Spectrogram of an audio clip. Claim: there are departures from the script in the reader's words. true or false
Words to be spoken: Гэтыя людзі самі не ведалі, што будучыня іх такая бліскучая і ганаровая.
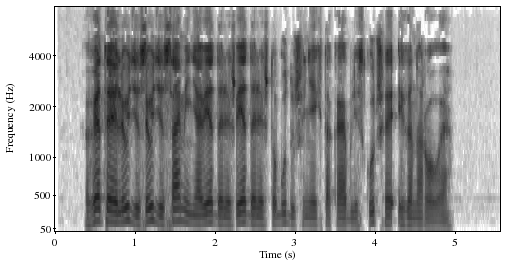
true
